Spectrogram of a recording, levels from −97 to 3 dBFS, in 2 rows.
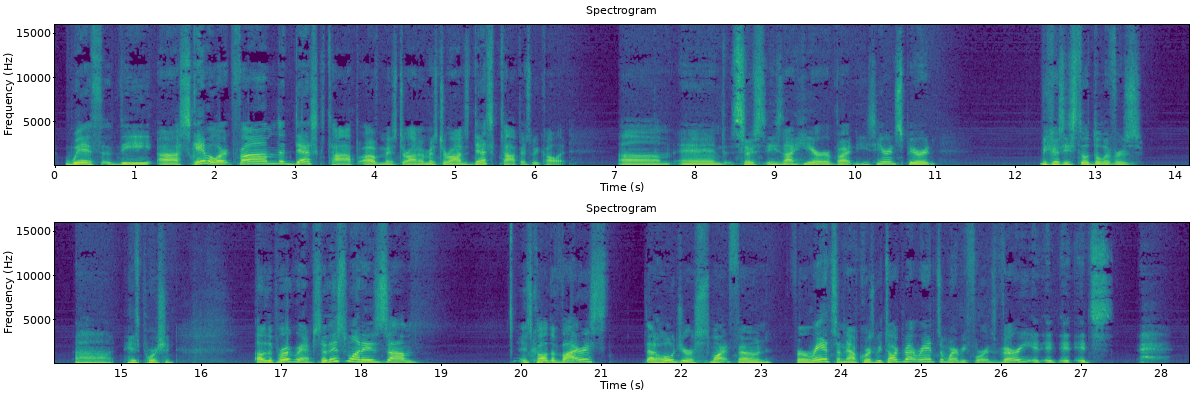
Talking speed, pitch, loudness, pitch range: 140 wpm, 140 Hz, -18 LUFS, 115-180 Hz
